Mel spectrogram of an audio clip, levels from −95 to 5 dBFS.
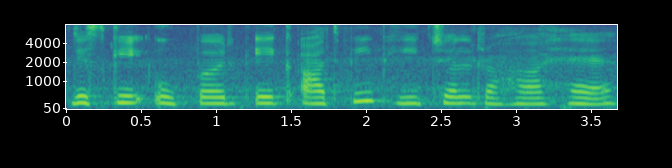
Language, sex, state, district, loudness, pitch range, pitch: Hindi, female, Punjab, Fazilka, -18 LUFS, 215-235 Hz, 220 Hz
